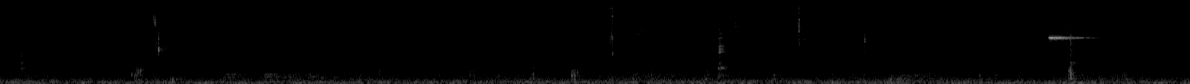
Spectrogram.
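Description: Quiet chewing and wet mouth sounds of a person eating orange wedges, with scattered small clicks. About ten and a half seconds in comes a single short, high beep-like chirp, the loudest sound.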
